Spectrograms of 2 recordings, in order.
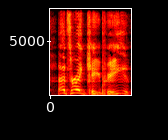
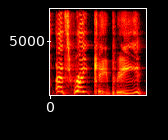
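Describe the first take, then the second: First: Said in the usual way. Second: High squeaky agreement. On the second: Real, not acted. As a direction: squeal "That's right" up high.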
